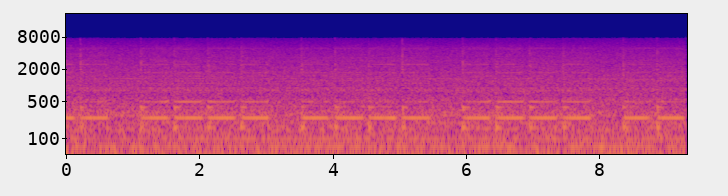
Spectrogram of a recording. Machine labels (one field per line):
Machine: slide rail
